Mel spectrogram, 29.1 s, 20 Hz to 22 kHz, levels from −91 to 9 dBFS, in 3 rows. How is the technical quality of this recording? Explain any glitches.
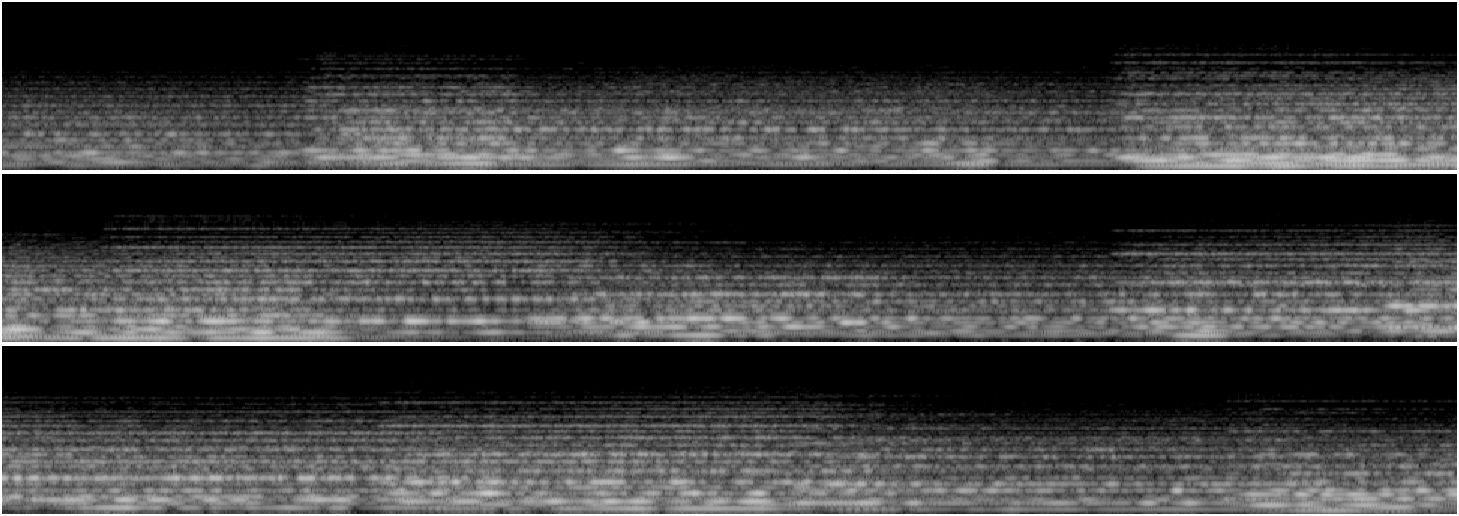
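The recording has a clear, recurring processing fault. A speech-oriented noise suppressor was left active on this non-speech audio, and at six points it pulls the sound down sharply. The audio also passed through a call path that behaves as expected. Its top end stops at 12 kHz, which fits an Opus call codec running at a low rate of around 24 kbps.

Noise suppressor applied to music or sounds, across the whole clip: the suppressor treats steady tones, ambience and reverberant tails as noise and attenuates them. Sudden onsets pass largely intact. The gain it applies swings by about 15 dB as it decides what counts as noise, so the level pumps and flutters, and sustained material thins out instead of holding steady.

Sound cut by the noise suppressor, at 0.00–2.04 s, 3.46–4.09 s, 4.58–6.42 s, 6.61–7.43 s, 15.49–17.15 s and 25.27–27.72 s: in these stretches the suppressor classified the sound as noise and dug deeper than elsewhere. 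The deepest drops are about 9 to 10 dB. Held and decaying sound sinks audibly or has its decay cut short, while sharper attacks survive. The windows last from about 0.6 to 2 seconds, and the last runs nearly two and a half.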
